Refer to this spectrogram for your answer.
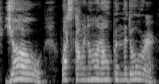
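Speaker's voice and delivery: high, loud call through a closed door. Retold or imitated. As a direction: shout to someone inside, slowing on open the door. Brother calling through the door.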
